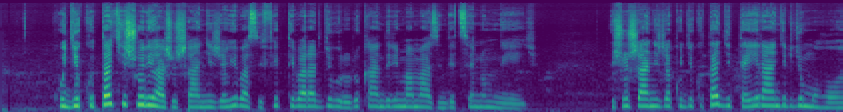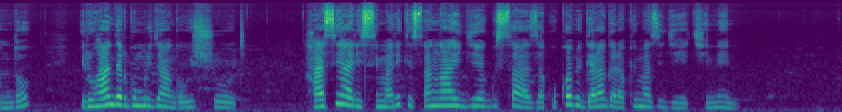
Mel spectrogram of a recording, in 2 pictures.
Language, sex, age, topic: Kinyarwanda, female, 18-24, education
